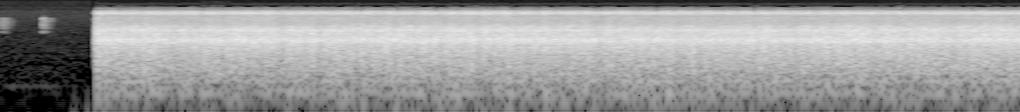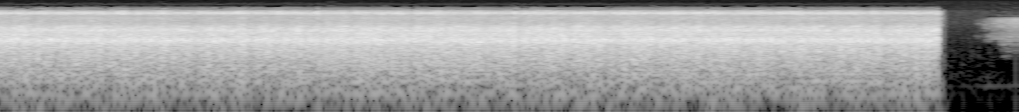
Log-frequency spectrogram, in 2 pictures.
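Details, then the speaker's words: Gearbox recorded by ultrasound after cleaning out incorrect oil and refilling with the correct oil type: smooth, uniform hiss with only faint modulation and no clicks or grinding; correct lubrication restored normal running. "we can now see that we have a much much more improved sound quality it is more smooth and uniform with very slight modulation sounds to me this highlights the importance of having the correct lubrication within your assets"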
